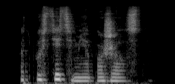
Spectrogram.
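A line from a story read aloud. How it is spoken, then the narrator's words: Whisper. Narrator (Russian): прошептала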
